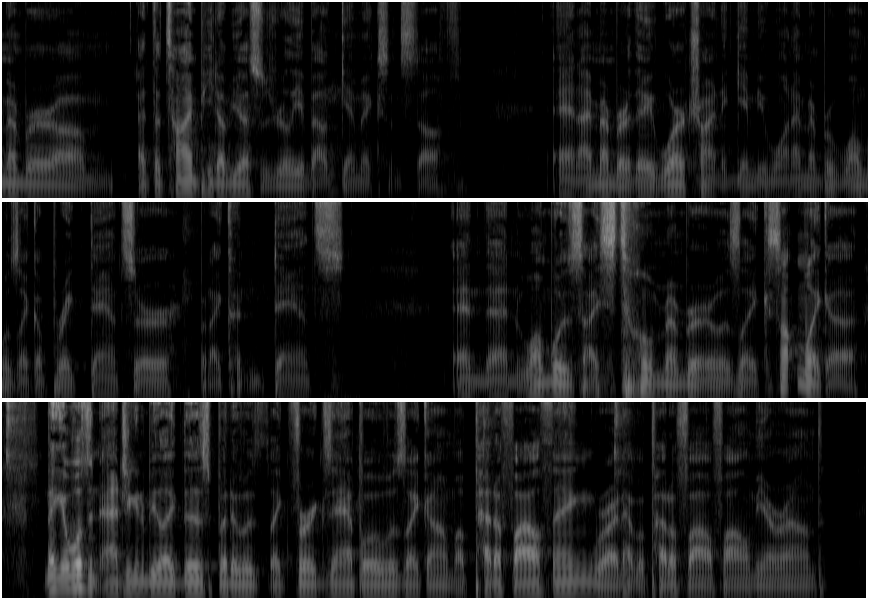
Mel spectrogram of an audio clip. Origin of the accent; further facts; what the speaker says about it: New Jersey, United States; Well, I'm from North Jersey.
